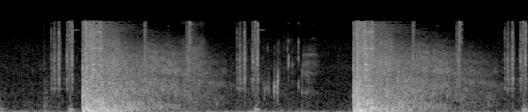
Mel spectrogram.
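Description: Gunshots crack loudly and echo away.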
